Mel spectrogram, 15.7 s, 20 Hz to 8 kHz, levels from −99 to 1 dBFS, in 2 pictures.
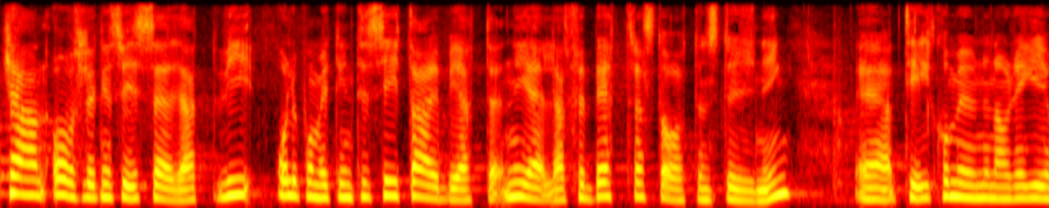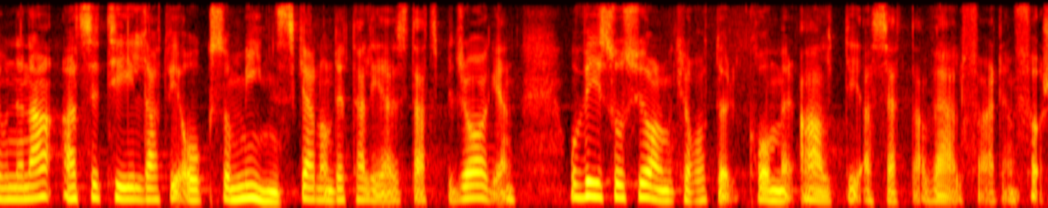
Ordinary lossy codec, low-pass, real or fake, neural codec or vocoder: none; 7.2 kHz; real; none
